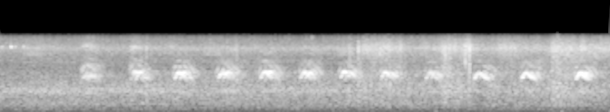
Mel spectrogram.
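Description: Cairn terrier yipping in a steady run of short, high, evenly spaced yips, about two a second, starting about a second in, while hunting a critter in the snow.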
